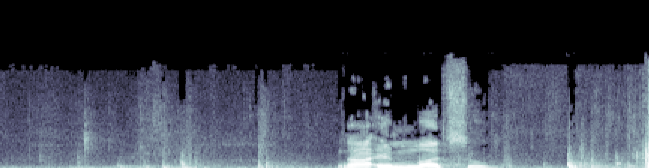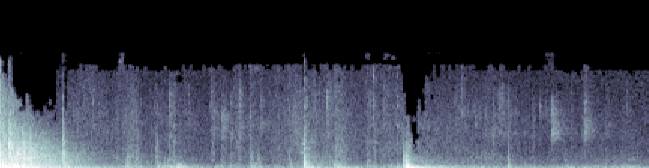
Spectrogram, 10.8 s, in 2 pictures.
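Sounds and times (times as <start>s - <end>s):
speech: 2.8s - 4.2s
door opening: 4.8s - 6.2s.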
